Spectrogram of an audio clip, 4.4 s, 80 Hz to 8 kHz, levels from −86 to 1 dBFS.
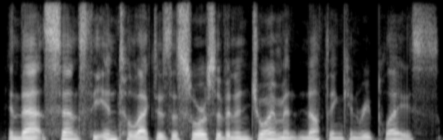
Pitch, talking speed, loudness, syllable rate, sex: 140 Hz, 190 wpm, -18 LUFS, 5.4 syllables/s, male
